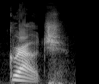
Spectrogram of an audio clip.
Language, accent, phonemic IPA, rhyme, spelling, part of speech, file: English, US, /ɡɹaʊt͡ʃ/, -aʊtʃ, grouch, noun / verb, En-us-grouch.ogg
- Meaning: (noun) 1. A complaint, a grumble, a fit of ill-humor 2. One who is grumpy or irritable; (verb) To be grumpy or irritable; to complain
